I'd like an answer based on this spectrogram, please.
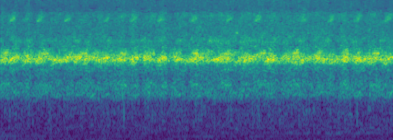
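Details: Frogs at a city park pond in Suwon, calling with the rainfall late at night; a loud, rapid, throbbing trill of overlapping voices over a rain hiss.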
